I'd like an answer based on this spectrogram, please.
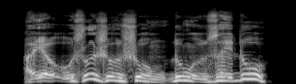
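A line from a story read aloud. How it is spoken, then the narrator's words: Hoarse drunken bass. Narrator (Russian): пробасил он хриплым пропитым голосом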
